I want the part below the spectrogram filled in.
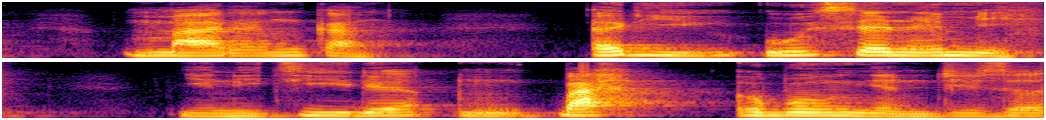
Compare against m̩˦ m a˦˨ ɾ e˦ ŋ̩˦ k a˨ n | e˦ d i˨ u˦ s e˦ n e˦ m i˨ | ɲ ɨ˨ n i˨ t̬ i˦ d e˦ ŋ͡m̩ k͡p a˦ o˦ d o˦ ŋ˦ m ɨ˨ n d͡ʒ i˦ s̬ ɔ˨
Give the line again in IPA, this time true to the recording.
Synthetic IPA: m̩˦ m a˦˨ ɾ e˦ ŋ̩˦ k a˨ n | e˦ d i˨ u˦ s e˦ n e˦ m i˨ | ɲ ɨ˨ n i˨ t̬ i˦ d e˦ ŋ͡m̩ k͡p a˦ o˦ b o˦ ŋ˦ ɲ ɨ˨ n d͡ʒ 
